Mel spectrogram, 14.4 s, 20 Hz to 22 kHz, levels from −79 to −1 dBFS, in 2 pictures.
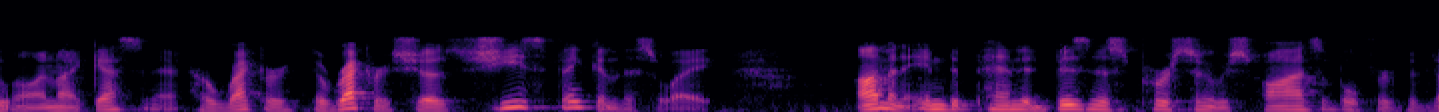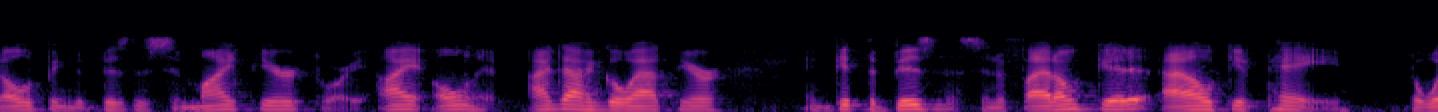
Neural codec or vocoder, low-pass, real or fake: codec, 24 kHz, 0.9 kbps, WavTokenizer, small release; 5.4 kHz; fake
